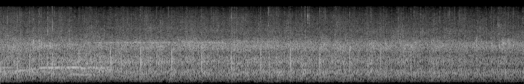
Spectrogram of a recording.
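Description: A crowd applauds steadily, a dense, even wash of many hands clapping at once with no gaps, holding a fairly loud level from start to finish with no voices.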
